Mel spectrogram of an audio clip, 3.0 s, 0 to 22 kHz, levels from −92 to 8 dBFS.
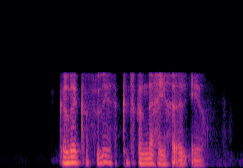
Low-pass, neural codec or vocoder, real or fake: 3.6 kHz; codec, 16 kHz, 1.1 kbps, Voila-Tokenizer; fake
